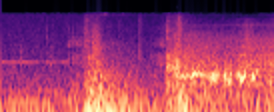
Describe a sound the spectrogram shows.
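A laser gun fires with a sharp zap.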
